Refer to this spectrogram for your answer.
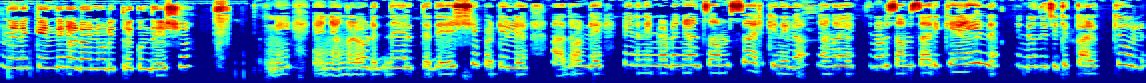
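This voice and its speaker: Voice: very high-pitched, normal speed, gravelly, a bit bright, no room sound, soft background music, full character voice. A performer voicing a bossy young girl in a cartoon who scolds her little brother.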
